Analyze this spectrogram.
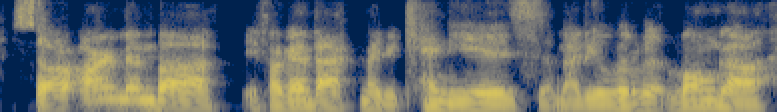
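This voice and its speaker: A man's voice: fairly low pitch, flat delivery, a little fast, low-quality recording. A middle-aged man with an Australian accent, speaking as a guest in a podcast interview, talkative and prone to restarting his sentences. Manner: talkative, many restarts and repeated words. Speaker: guest, cybersecurity vendor executive.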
